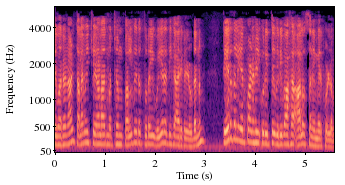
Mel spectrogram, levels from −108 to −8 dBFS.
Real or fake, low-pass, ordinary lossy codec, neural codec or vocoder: real; 5.4 kHz; AAC, 32 kbps; none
